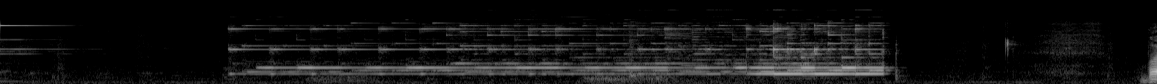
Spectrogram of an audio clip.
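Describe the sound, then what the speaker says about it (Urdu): A mobile phone rings with an incoming call, a tonal electronic melody looping for several seconds before stopping, with someone speaking briefly before and after. "کال میری بیٹی کی آ رہی ہے"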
